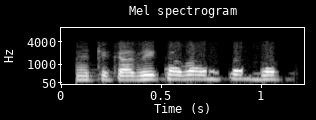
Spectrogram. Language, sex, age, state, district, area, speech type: Maithili, male, 30-45, Bihar, Darbhanga, urban, conversation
